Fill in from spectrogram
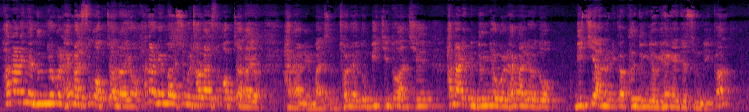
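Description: A man's voice: high voice, fast. A male pastor preaching a Sunday sermon with emphatic swells and call-and-response lines for the congregation. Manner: emphatic preaching, rising to near-shouts at key points. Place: church sanctuary. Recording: echoey hall, voice from a distance, faint noise.

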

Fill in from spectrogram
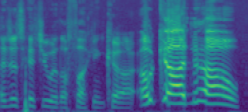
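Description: High, excitable young man gaming. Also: moderate pace, no echo. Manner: excitable, yelps and shouts at the action. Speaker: gaming channel host. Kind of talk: casual gameplay commentary.

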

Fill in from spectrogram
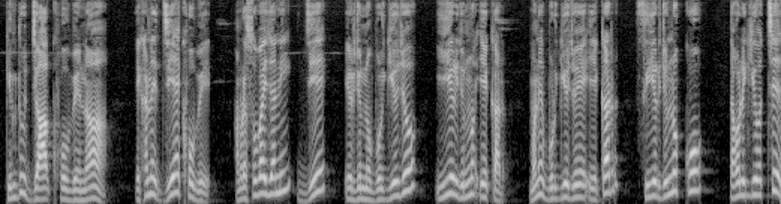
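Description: A pronunciation teacher who spells English words out slowly, letter by letter, in an encouraging online lesson and often checks that learners are following. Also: mid-range voice, a little mellow, dry recording, studio quality. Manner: encouraging, asks learners quick check questions.

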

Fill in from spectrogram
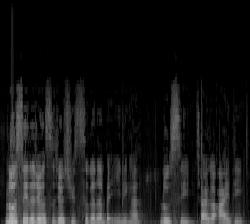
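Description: A man teaching English vocabulary in Mandarin, repeating each word and explaining it with memory tricks and a steady stream of filler sounds. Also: fairly high pitch, rapid-fire. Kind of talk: recorded vocabulary lesson.

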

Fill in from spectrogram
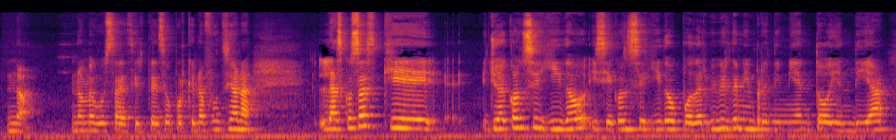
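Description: Blunt tough-love woman coach. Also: mid-range voice. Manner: blunt tough-love advice, animated asides. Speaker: business coach and vlogger. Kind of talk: direct motivational vlog talk.

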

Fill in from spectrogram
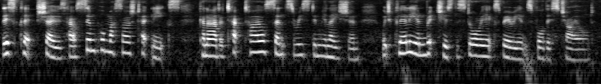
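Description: A woman's voice: mid-range voice, normal speed, a little mellow, slight background noise, low-quality recording. A woman giving scripted, explanatory narration for an educational video.

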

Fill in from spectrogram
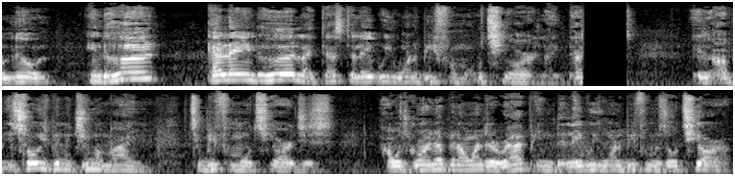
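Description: A hoarse young man chats as an interview guest, rambling through slang, fillers and restarts. His voice is husky and a touch high, and it sits in a dark, mellow tone. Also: rough recording. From Baldwin Park, Los Angeles. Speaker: rapper guest. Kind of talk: casual interview chat.

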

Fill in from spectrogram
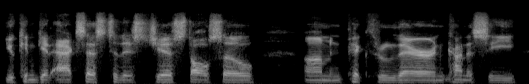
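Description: A man presenting a coding session over a video call, friendly and agreeable, clearing his throat from coughing fits. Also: on the low side, flat delivery, a little slow, sharp tone, dry recording, poor audio. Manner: friendly, agreeable, frequent brief acknowledgments. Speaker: meetup presenter.

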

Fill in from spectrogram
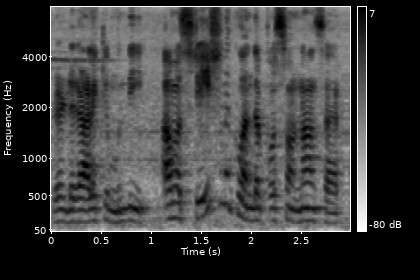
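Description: A woman's voice: deep voice, animated, a little fast, a bit bright, a little hiss or hum. A woman voicing a polite male police officer who reports plainly and courteously. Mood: formal.

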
